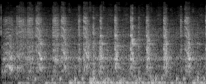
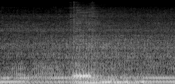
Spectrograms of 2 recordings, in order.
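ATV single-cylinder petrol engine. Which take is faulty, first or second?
first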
